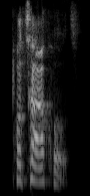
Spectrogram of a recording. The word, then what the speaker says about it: Port Harcourt: Port Harcourt. So port is one word and Harcourt is the second word. So almost like an English word.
